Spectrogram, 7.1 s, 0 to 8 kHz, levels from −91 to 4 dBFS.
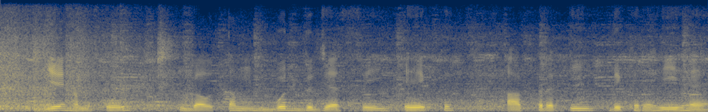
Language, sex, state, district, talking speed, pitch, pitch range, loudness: Hindi, male, Madhya Pradesh, Katni, 85 wpm, 115 Hz, 110-130 Hz, -16 LUFS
